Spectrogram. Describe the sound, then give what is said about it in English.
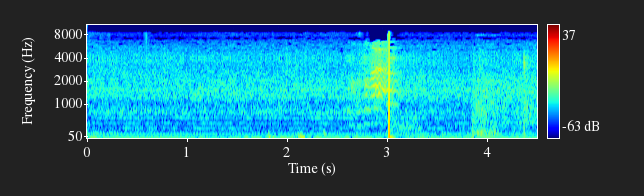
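A cat meows during a call-in phone line, with faint, brief meows under steady hiss and one sharp click partway through. “Ooh, it's a cat.”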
